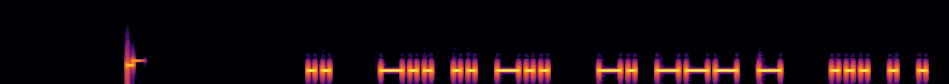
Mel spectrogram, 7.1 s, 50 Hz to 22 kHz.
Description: Morse code, heard as a keyed tone, about 22 wpm, 700 Hz. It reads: I DID NOT SEE
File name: practice / 22wpm / Sentences with 3-Word Phrases - 22wpm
